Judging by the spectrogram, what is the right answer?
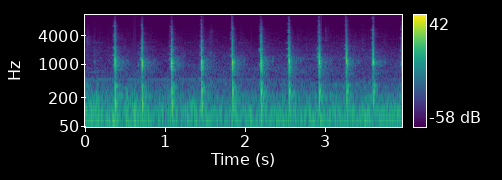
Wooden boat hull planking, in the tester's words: that's the kind of sound you want to hear. A good sharp ringing sound. You do not want to hear a sort of dead sound.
